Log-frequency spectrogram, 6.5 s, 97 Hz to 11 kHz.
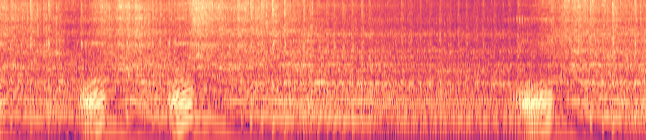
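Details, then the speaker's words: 1966 Harley-Davidson Aermacchi M50S two-stroke, owner thinks it runs rich and shut off the fuel to burn fuel out of the carburetor: uneven, surging, hunting idle, struggling to stay running; rough idle. "now I've got the gas off like I said I think it's running rich I've shut the fuel off Let It Burn some of the fuel out of the carburetor"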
